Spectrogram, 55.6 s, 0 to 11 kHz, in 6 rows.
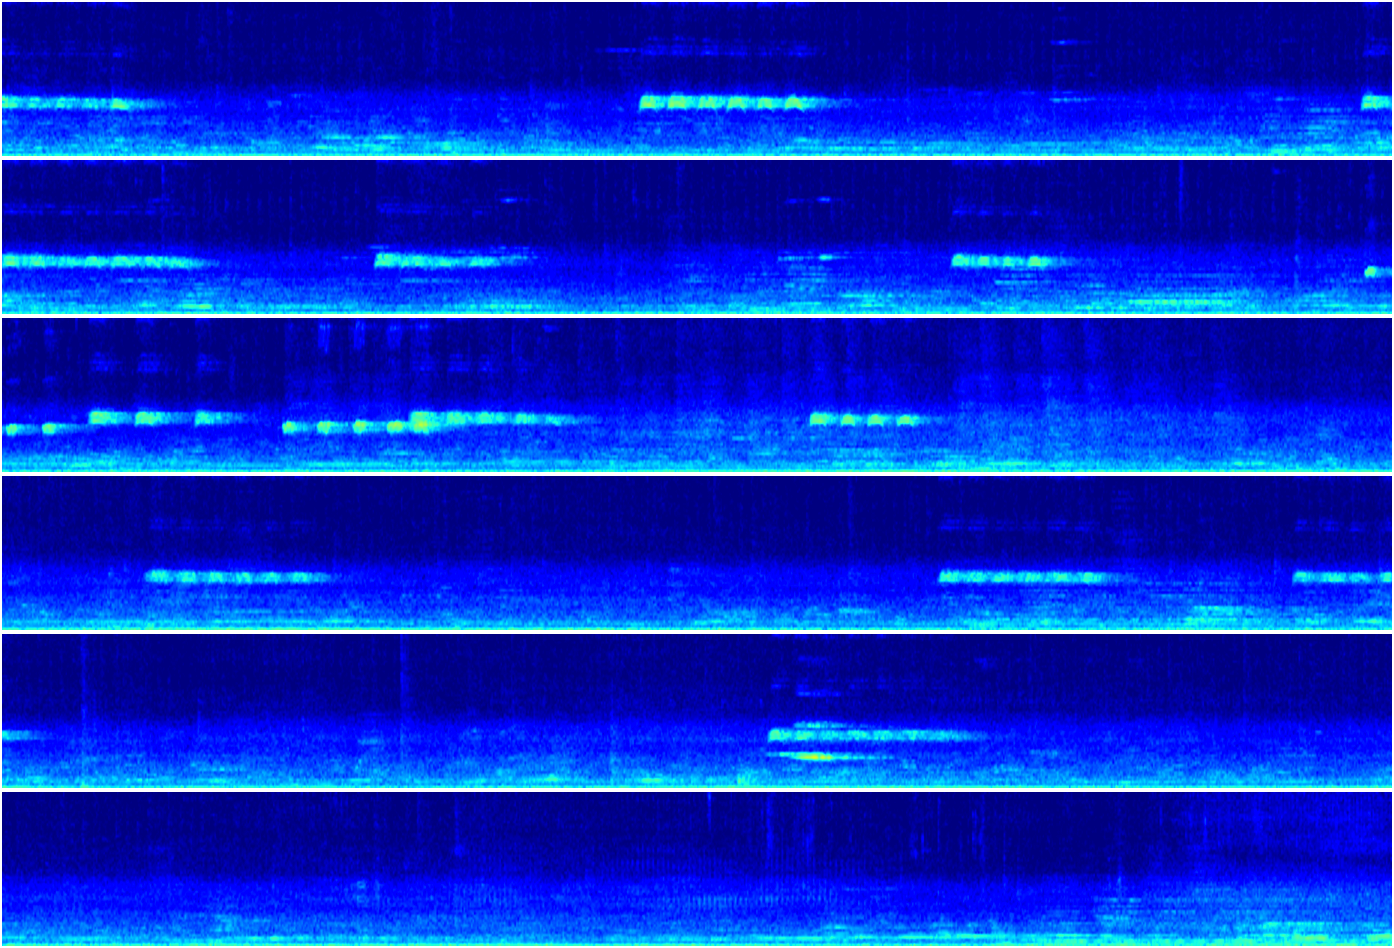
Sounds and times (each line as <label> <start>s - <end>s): Many people gathered at the intersection 0.0s - 55.6s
